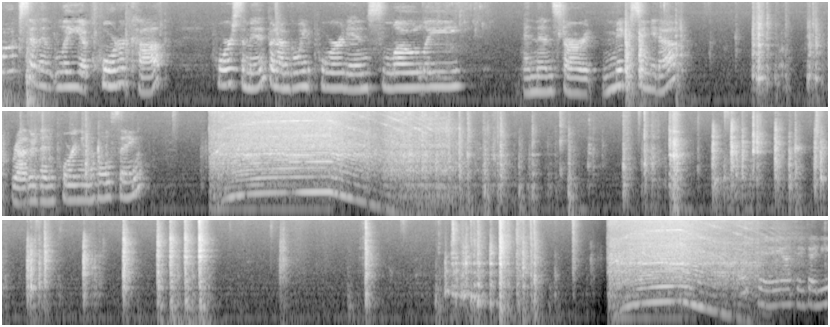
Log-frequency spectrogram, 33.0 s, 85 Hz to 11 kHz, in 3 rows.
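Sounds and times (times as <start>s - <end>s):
blender motor: 13.8s - 17.6s, 30.1s - 32.8s.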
